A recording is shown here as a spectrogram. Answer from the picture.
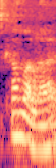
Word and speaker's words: Kamala: They don't even know how to pronounce. It's Kamala.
